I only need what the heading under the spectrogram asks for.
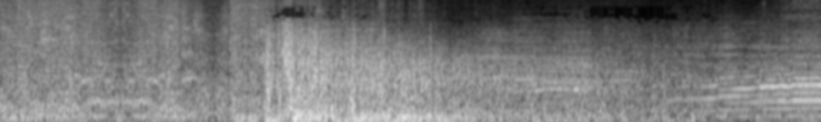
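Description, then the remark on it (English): A cow lets out a long, low, drawn-out moo over a loud rumbling, boomy background, the bellow holding steady through the final seconds. “Ah, God bless those cows and the milk they give us.”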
